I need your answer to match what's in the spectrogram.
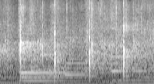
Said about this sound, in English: Can you just give a round of applause to this mighty man of God?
